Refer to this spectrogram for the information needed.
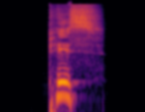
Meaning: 1. singular imperative of pissen 2. first-person singular present of pissen
- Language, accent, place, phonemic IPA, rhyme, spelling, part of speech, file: German, Germany, Berlin, /pɪs/, -ɪs, piss, verb, De-piss.ogg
